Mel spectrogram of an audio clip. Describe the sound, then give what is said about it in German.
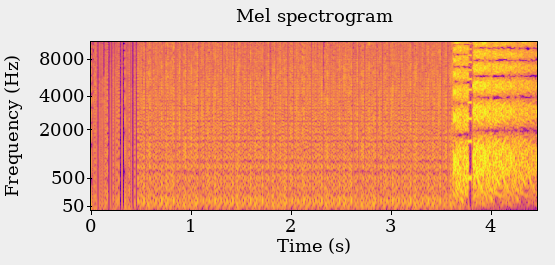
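Harsh, buzzy retro video game sound effects from a 1977 Atari 2600 launch game in which players shoot at each other in 2D, in colour, with tanks and planes: a steady low rumbling engine drone, then a sudden louder burst of crackling noise near the end, with no talking. “Und auch da beschießt man sich in 2D und sogar schon in Farbe mit Panzern und Flugzeugen und das klingt so.”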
